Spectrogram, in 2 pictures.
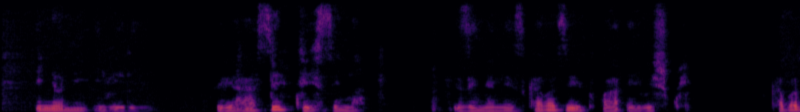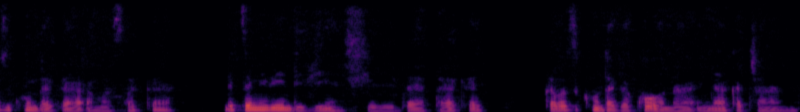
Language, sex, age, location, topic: Kinyarwanda, male, 25-35, Musanze, agriculture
